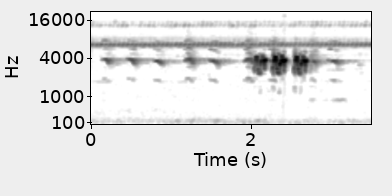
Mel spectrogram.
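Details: Three quick, rough chirps from a sooty-headed bulbul, a trapping call meant to stir up predators, following soft repeated whistled notes, all over a continuous high-pitched whine.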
